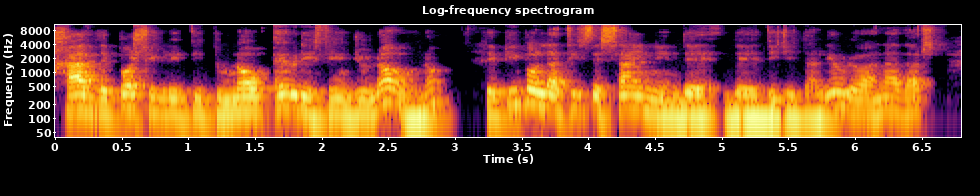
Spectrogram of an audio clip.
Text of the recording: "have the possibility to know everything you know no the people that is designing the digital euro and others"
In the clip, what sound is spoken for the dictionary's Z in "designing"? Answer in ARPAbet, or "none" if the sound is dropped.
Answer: S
